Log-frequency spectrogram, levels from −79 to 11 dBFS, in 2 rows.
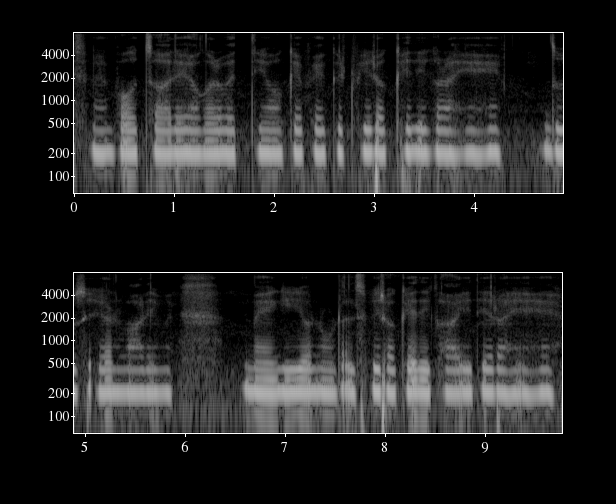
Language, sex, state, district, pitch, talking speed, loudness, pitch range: Hindi, female, Chhattisgarh, Bastar, 205 Hz, 140 wpm, -25 LUFS, 205-210 Hz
